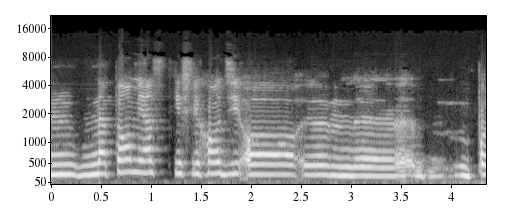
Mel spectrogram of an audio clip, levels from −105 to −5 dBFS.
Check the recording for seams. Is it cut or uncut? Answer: uncut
